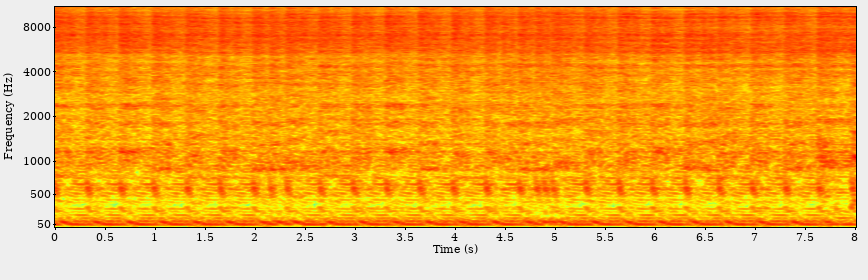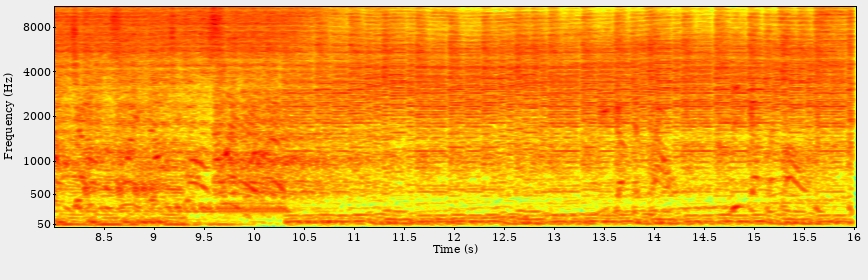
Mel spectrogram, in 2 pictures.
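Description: Gabber hardcore dance music blasting through a large arena sound system, driven by a pounding, distorted-sounding kick drum with a repeating synth stab over it. About two thirds of the way through, the kick drops out for a moment, then comes back in.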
